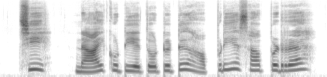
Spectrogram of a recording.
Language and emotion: Tamil, disgusted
